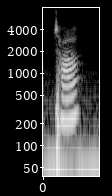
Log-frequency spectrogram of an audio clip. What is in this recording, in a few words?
"cha2", Chinese pinyin voice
